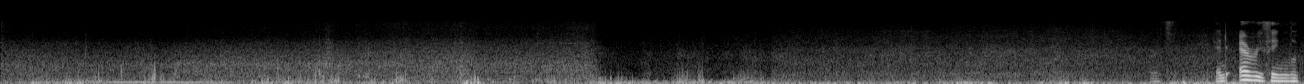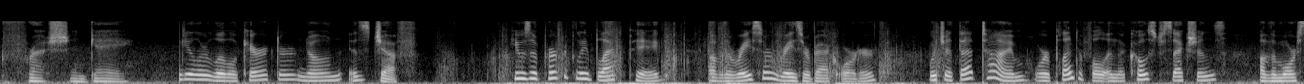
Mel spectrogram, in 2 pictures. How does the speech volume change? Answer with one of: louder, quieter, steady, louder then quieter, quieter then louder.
steady.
